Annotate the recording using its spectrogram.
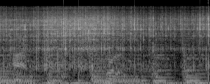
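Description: Background music with held notes over the steady sizzle of hot oil and rendered chicken fat in a nonstick pot where a chicken thigh was seared skin-side down.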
